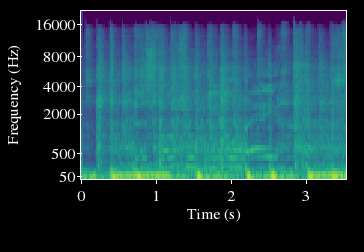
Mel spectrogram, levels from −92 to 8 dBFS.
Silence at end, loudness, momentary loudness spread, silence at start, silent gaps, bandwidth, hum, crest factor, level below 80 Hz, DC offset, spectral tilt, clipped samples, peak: 0 s; -21 LUFS; 7 LU; 0 s; none; 15.5 kHz; none; 14 dB; -18 dBFS; under 0.1%; -5 dB/octave; under 0.1%; -4 dBFS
